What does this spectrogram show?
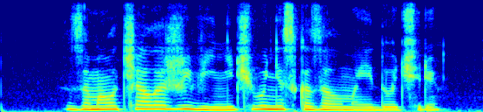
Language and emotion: Russian, neutral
